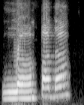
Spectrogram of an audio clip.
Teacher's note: a anti penúltima é a mais forte lâmpada portanto ela é proparoxítona som fechado coloca o assento circunflexo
